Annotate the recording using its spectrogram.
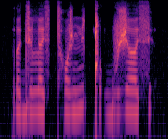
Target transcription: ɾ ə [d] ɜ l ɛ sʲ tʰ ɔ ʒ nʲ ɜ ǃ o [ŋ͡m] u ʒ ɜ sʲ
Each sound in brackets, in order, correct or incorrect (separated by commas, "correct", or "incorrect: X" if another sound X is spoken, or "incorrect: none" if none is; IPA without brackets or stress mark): incorrect: dʲ, incorrect: ɡ͡b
